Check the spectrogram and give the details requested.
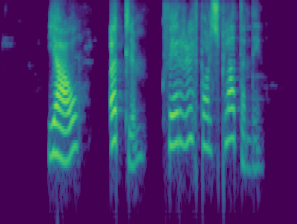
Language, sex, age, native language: Icelandic, female, 30-39, Icelandic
